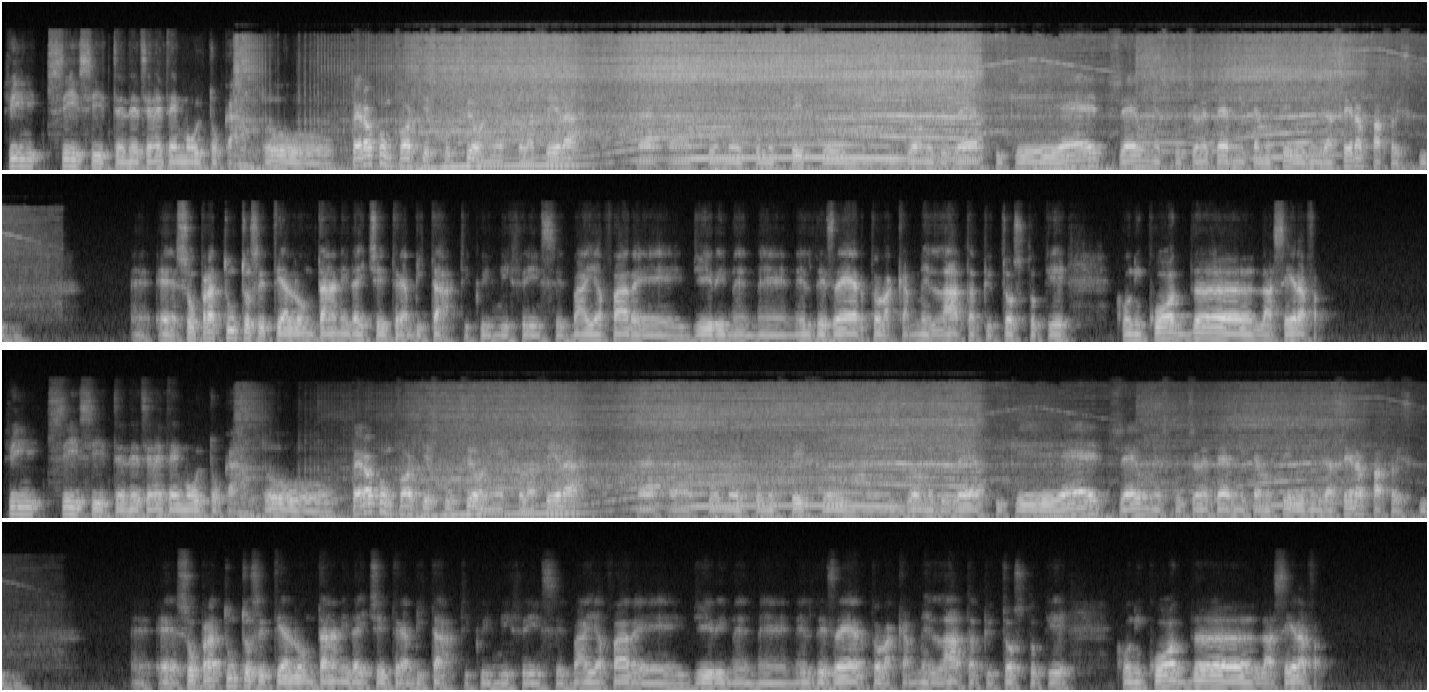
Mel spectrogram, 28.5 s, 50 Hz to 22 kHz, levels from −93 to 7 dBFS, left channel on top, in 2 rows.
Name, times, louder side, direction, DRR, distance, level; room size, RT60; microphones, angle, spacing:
voice 1, 0.0-14.4 14.8-15.0 15.5-18.8 19.0-27.4, left 1 dB, 65° left, 1.0 m, -25 dB
sound 1, 0.9-1.6 2.3-14.6, left 9 dB, 85° left, 0.5 m, -24 dB
6.5 x 5.6 x 3.4 m
head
